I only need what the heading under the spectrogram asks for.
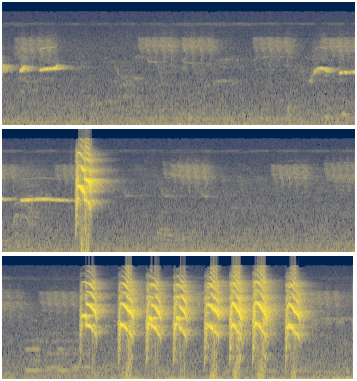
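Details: Parrot chirping and calling: short sliding whistles early, a single loud harsh squawk in the middle, then a fast burst of about eight sharp, ringing chirps repeated rapidly near the end, with faint soft rasping notes between.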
